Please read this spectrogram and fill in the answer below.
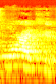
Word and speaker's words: Floraiku: Floraiku, so flower plus haiku.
